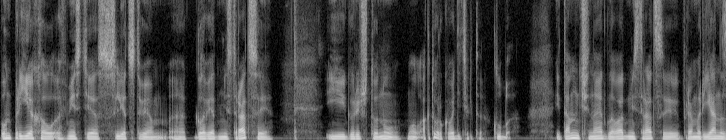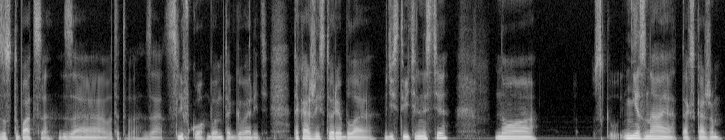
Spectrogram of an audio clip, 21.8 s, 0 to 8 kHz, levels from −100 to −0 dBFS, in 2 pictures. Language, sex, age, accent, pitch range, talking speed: Russian, male, 20-39, native, 100-120 Hz, 120 wpm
